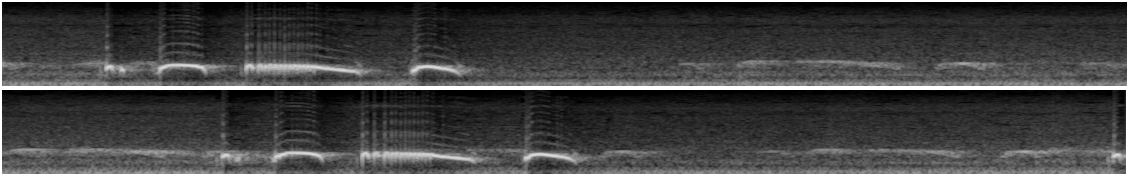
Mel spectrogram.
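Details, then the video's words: Spotted dove decoy calling in the 'thổ' voice style, used to stimulate and lure wild doves; two bursts of deep, arching coos in groups of four, with soft lower cooing notes between them over a steady low hum. "tiếng chim cu gáy giọng hợp bổi"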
